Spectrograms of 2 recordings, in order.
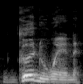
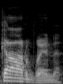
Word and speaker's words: Goodwin: Bay Buccaneers have hired Harold Goodwin not Godwin let's not get that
